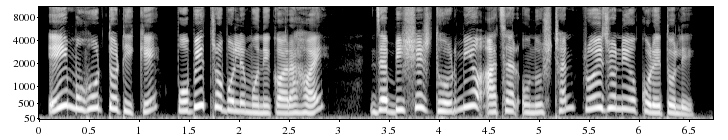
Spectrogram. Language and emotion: Bengali, neutral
